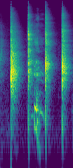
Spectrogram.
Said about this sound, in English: Alright, everyone. Clap Thursday. We're gonna clap for them.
